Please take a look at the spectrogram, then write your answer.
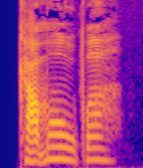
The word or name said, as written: kammeropera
